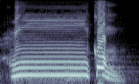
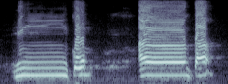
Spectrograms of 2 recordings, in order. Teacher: huruf nun yang diikhfakan. Seperti kata minkum. Nunnya kan nggak nampak. Kalau nampak dia izhar.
